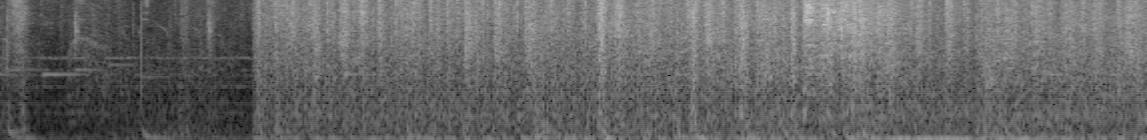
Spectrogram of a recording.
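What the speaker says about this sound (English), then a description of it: "This is where the LMG really shines" A light machine gun in the Fortnite video game fires a long sustained burst of rapid, loud shots after a brief quieter moment, with no talk over the gunfire.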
